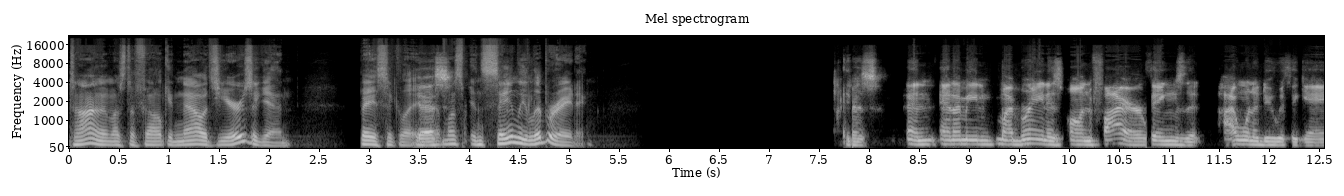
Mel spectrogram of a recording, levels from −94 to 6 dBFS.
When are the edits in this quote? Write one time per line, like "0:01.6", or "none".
0:00.9
0:04.0
0:07.8
0:09.9
0:10.8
